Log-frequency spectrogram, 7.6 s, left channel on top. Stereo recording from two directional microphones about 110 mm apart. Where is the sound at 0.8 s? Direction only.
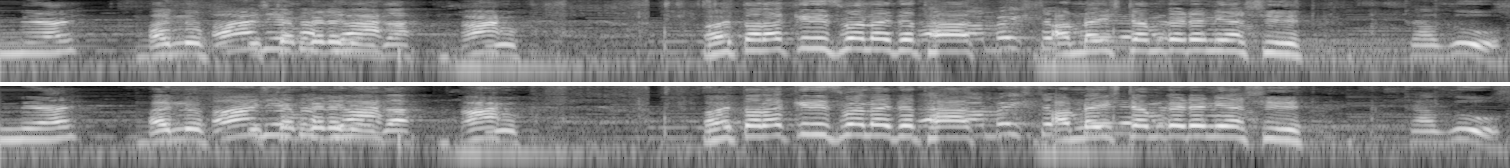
20° left (ahead or behind).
